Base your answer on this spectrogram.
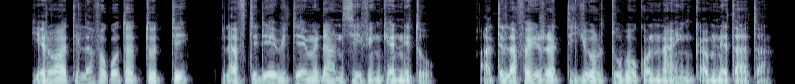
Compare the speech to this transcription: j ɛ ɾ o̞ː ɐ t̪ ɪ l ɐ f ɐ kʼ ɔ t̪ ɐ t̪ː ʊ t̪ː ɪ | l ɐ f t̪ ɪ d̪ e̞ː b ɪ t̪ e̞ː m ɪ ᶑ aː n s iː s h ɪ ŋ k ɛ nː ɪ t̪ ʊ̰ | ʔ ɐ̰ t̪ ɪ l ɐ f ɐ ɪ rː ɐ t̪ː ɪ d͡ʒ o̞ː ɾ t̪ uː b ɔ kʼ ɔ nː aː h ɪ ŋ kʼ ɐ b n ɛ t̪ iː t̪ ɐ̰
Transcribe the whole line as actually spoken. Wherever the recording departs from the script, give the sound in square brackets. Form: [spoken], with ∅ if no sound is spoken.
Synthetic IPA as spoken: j ɛ ɾ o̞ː ɐ t̪ ɪ l ɐ f ɐ kʼ ɔ t̪ ɐ t̪ː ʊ t̪ː ɪ | l ɐ f t̪ ɪ d̪ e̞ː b ɪ t̪ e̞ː m ɪ ᶑ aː n s iː [f] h ɪ ŋ k ɛ nː ɪ t̪ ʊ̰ | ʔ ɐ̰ t̪ ɪ l ɐ f ɐ ɪ rː ɐ t̪ː ɪ d͡ʒ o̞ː ɾ t̪ uː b ɔ kʼ ɔ nː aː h ɪ ŋ kʼ ɐ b n ɛ t̪ [aː] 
